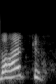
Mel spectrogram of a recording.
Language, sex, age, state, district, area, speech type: Urdu, female, 18-30, Uttar Pradesh, Lucknow, rural, conversation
